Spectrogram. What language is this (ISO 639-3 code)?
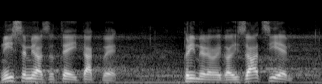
srp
